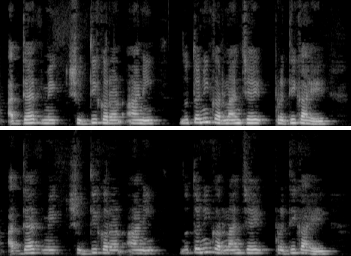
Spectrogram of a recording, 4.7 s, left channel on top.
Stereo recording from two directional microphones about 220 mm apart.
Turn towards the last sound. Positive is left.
turn(degrees=35)  # may be behind; listen again after turning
